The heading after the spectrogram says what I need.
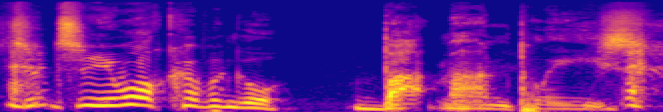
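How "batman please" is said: rough, gravelly voice. Ordering at a till, saying the name in a gruff Batman voice. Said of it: "you have to do it in that voice because Batman's all gruff".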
